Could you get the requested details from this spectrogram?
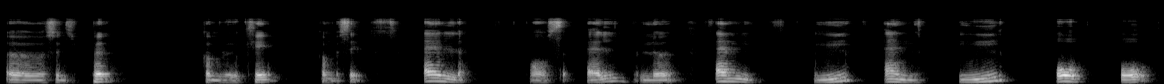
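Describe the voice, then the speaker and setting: Mellow-voiced man teaching a lesson. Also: medium pitch. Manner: hesitant, often corrects himself mid-phrase. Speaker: Latin teacher. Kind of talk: casual spoken lesson.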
